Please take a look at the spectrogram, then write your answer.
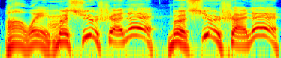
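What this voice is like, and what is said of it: Imitation of an ad announcer's voice. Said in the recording (French): “C'est lui qui fait ses pubs. Je l'imite bien. ... ton imitation.”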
